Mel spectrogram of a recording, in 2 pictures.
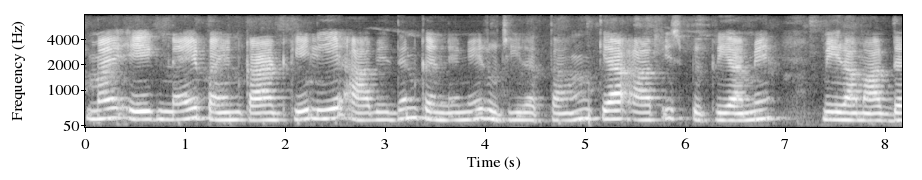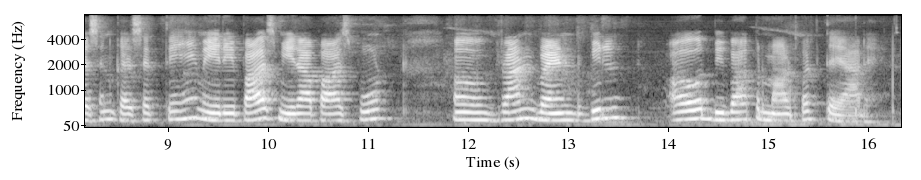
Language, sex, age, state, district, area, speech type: Hindi, female, 60+, Uttar Pradesh, Ayodhya, rural, read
